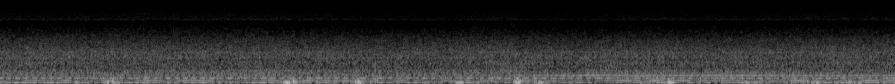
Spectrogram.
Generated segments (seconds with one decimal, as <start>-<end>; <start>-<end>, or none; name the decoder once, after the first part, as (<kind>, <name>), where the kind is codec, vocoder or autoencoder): 1.6-4.8 (vocoder, BigVGAN v2); 5.8-6.6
